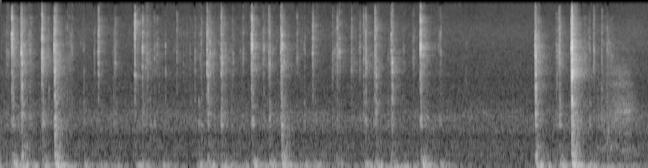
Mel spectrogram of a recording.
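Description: Someone types a password on a computer keyboard during database setup for a local web server, producing close, rapid clusters of key clicks with brief pauses and a final burst of keystrokes.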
